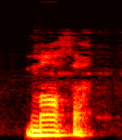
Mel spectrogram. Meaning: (proper noun) 1. A female given name from Aramaic of biblical origin 2. The sister of Lazarus and Mary in the New Testament 3. A place in the United States: Synonym of Hacoda, Alabama
- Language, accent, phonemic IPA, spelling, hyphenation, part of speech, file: English, Southern England, /ˈmɑːθə/, Martha, Mar‧tha, proper noun / noun, LL-Q1860 (eng)-Martha.wav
